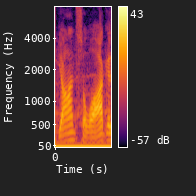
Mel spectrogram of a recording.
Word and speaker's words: Jan Salak: Well, the PA guy butchered that one, but we'll forgive him. It's actually Jan Salak.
